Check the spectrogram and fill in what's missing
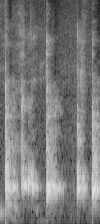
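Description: Green chillies and curry leaves going into a cooking pan, a run of about five sharp metallic clinks and short sizzling clatters, close and loud, spaced unevenly over two seconds.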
